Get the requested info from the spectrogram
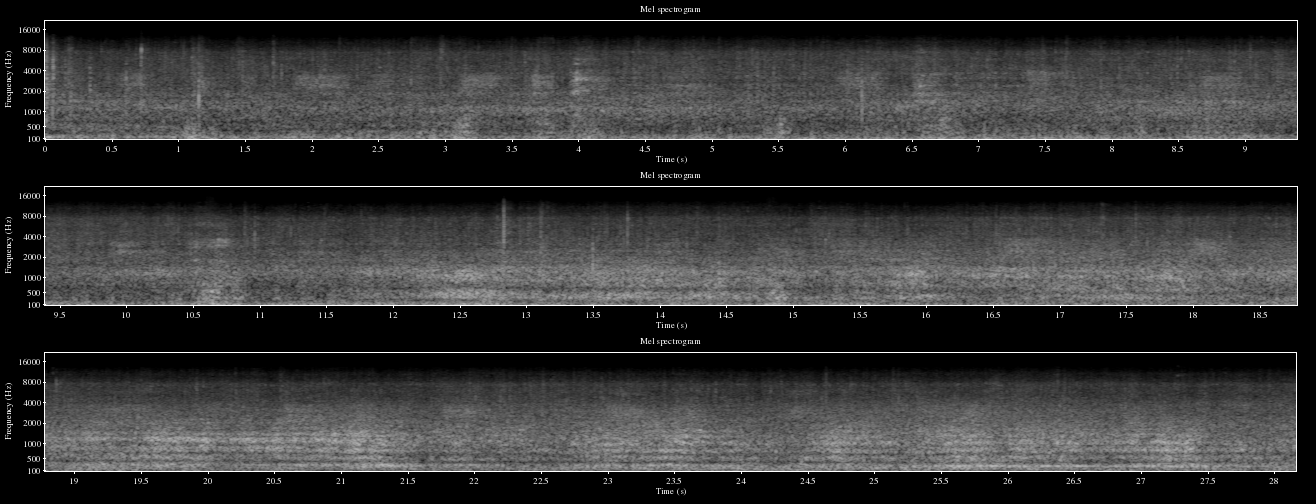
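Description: Wind rumbling over the microphone of a handlebar camera on a moving bicycle. A steady multi-tone hum joins in about twelve seconds in and gets stronger near the end.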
